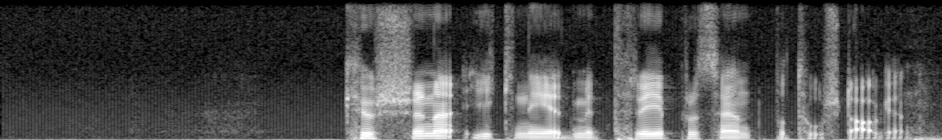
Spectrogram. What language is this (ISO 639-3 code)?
swe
